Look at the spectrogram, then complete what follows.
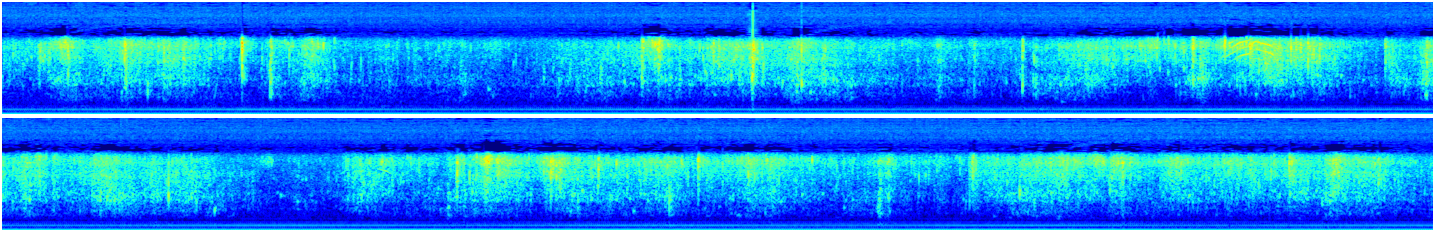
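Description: Water splashing and trickling as elephant bulls drink and wade in a shallow waterhole, a steady rush of noise with frequent small irregular splashes.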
